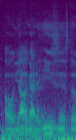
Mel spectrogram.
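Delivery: plain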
